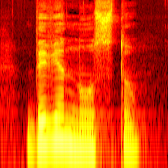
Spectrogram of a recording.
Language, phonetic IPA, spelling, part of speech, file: Ukrainian, [deʋjɐˈnɔstɔ], дев'яносто, numeral, Uk-дев'яносто.ogg
- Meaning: ninety (90)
